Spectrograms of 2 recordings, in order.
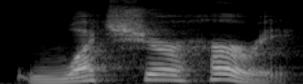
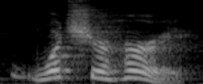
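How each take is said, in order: First: The question is said at a slow pace. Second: The question is said at a fast pace. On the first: "I'll say it slowly" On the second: "Let's speed it up"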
